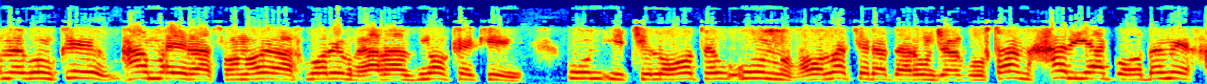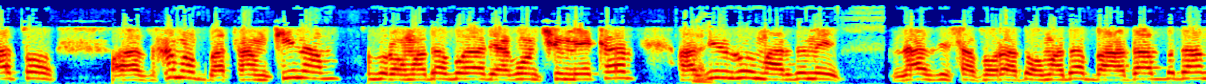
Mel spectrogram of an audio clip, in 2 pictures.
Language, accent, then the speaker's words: Persian; Tajikistan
